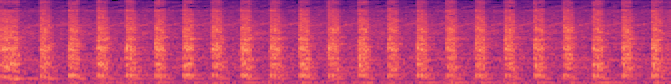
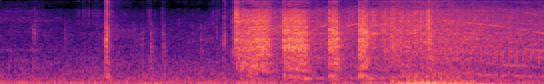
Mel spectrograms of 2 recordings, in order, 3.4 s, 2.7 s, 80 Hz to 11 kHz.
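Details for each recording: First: Toyota 8 Series 5,000 lb LPG forklift with 4Y-ECS engine, hard-start complaint: even cranking pulses, about 3.5 per second, drag on for over three seconds before it catches rough; long crank. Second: Toyota 8 Series 5,000 lb LPG forklift, previously long-cranking and hard-starting, after an adjuster was turned counterclockwise to richen it: brief half-second crank, then it catches at once and idles steadily, pressure held, no longer waiting for the slow-path solenoid.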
